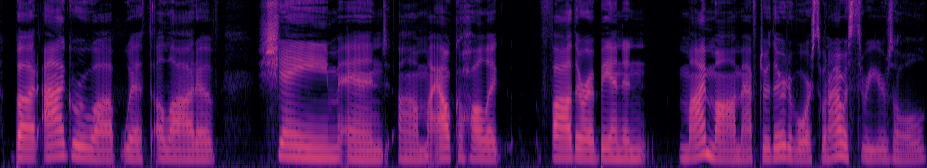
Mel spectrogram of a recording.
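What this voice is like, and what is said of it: Southern Virginia country accent. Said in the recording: “you probably hear from my accent. I'm not from Chicago ... I grew up just like a poor country girl from Virginia”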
